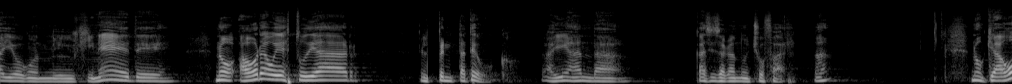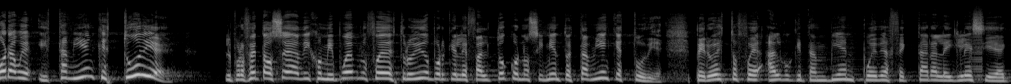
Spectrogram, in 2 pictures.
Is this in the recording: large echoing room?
yes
